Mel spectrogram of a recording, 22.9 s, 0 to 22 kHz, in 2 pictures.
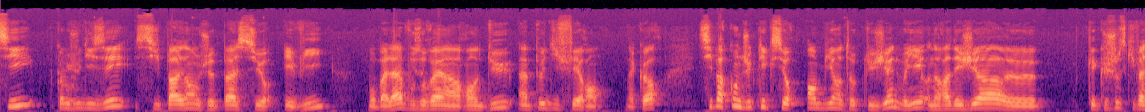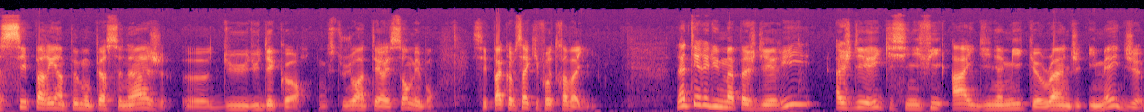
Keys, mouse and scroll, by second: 0.8 click, 1.8-4.9 drag, 5.5 click, 8.3 click, 9.0-12.1 scroll up 2, 12.7-14.5 scroll down 2.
